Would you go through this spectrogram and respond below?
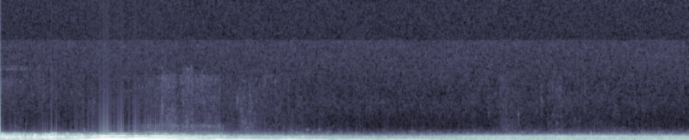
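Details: Whale song: a long, low, droning moan with rich harmonics, held for about five seconds before fading out, over a steady muffled underwater rumble.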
